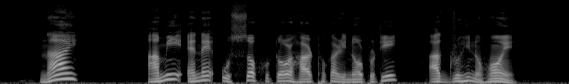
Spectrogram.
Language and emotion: Assamese, disgusted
